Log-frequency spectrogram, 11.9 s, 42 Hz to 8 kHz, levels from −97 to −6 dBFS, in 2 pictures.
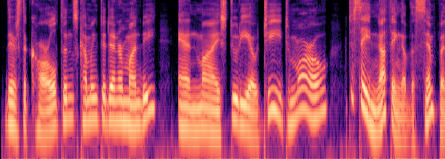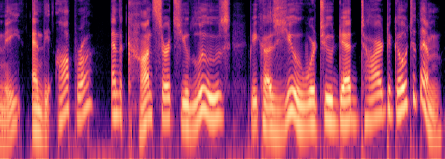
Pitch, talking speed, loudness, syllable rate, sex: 145 Hz, 185 wpm, -19 LUFS, 5.2 syllables/s, male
